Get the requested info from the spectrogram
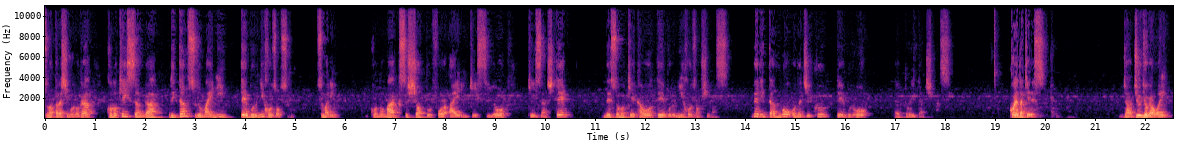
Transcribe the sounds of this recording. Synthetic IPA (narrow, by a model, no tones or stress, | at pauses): sonoat̪aɾaɕiːmo̞no̞ɡa | ko̞no̞ke̞isãŋɡaɾʲit̪ãɰ̃sɨɾɯ̟mae̞ɲ̟it̪e̞ːbɯ̟ɾɯ̟ɲ̟iho̞zõ̞ɰ̃sɨɾɯ̟ | t͡sɨmaɾʲḭ | ko̞no̞makɯ̥sɨɕopɯfo̞ɾʔaiḭ̃ŋkeisḭːo̞ | ke̞isã̰ɰ̃ɕi̥t̪e̞ | d̪e̞so̞no̞ke̞ːkao̞t̪e̞ːbɯ̟ɾɯ̟ɲ̟iho̞zõ̞ɕima̰sɨ̥ | d̪e̞ɾʲit̪ãmmo̞ʔonaʑikɯ̟t̪e̞ːbɯ̟ɾɯ̟o | ḛt̪ːo̞̰ɾʲit̪ã̰ɰ̃ɕi̥masɨ̥ | ko̞ɾe̞d̪ake̞d̪e̞sɨ̥ | d͡ʑa̰ːd͡ʑɨːɡʲo̞ːɡaoβaɾʲi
